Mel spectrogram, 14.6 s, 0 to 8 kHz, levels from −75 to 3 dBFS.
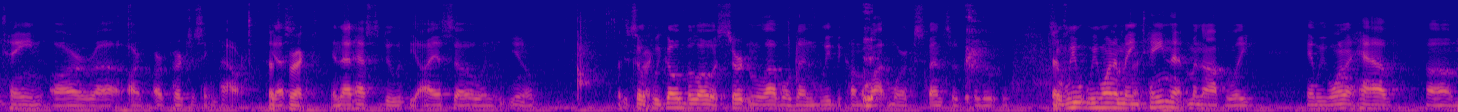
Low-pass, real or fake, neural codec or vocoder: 7.2 kHz; real; none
